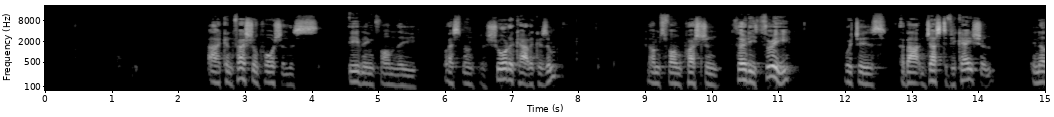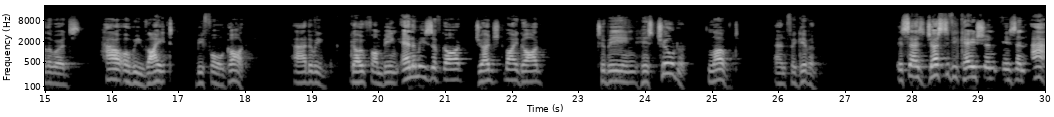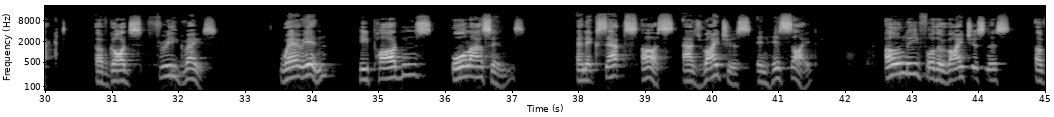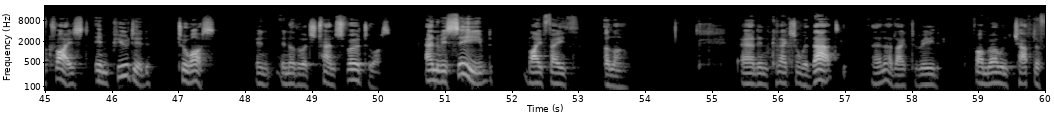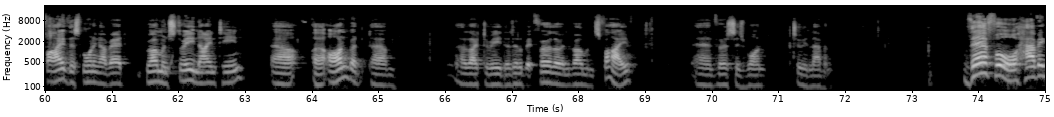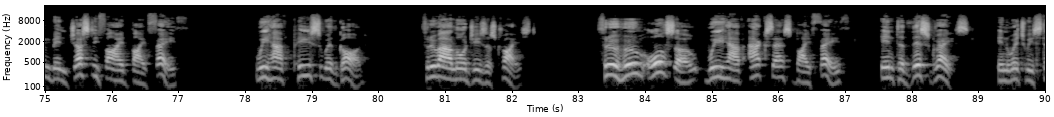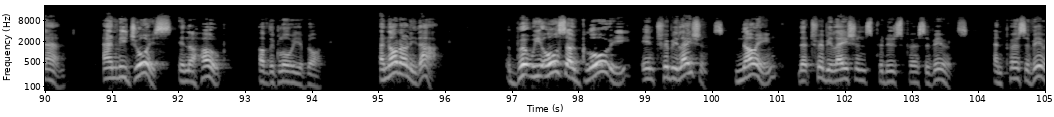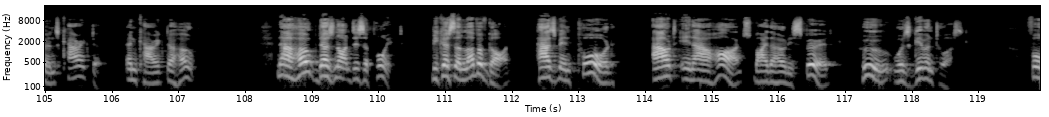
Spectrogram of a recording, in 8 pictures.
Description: Westminster Shorter Catechism Passage: Romans 5:1-11 Service Type: Evening Service Topics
